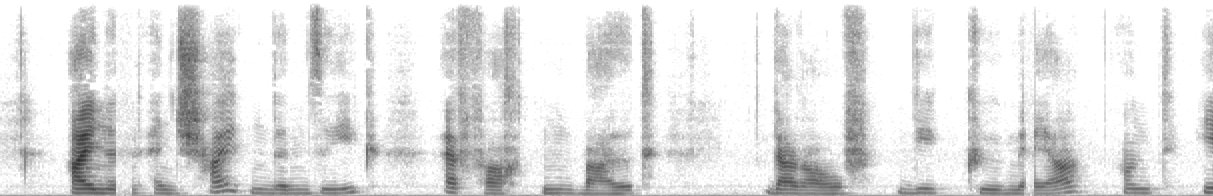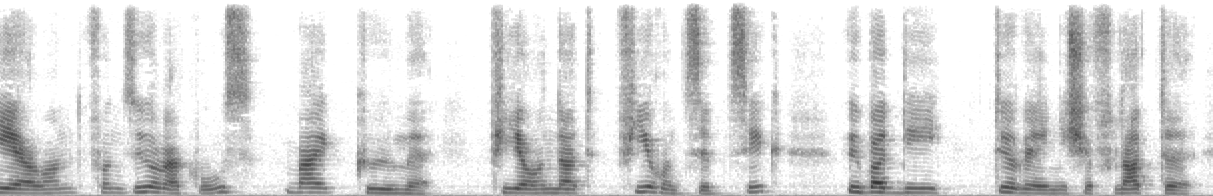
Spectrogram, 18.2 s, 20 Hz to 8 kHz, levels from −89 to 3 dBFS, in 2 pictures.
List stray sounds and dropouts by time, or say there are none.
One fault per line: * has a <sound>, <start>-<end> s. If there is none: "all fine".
* has a dropout, 0.9-1.0 s
* has a dropout, 7.7-7.8 s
